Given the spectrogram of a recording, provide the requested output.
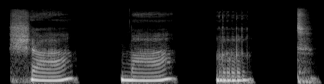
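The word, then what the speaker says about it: שָׁמַרְתְּ: of your mouth, and the base sound of tav is t. So together, our last syllable makes ma, r, t, mart. Putting it all together, we get sha, ma, r, t, shamart.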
